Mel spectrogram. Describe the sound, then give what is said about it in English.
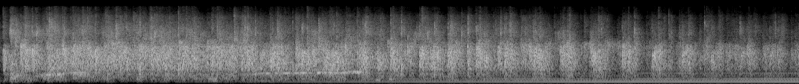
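Sustained applause from a sizable audience thanking an interview guest, dense and steady, with a low musical tone rising underneath partway through as the clapping gradually thins. “Ladies and gentlemen, please join me in thanking Leila Madrone.”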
